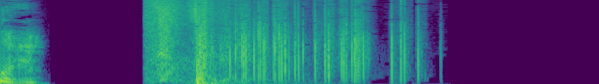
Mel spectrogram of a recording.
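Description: A cheerful burst of celebratory chimes and pops rings out.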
